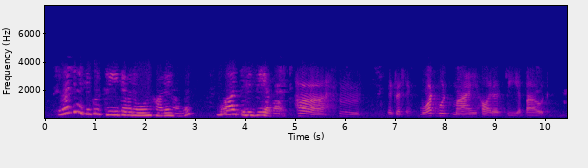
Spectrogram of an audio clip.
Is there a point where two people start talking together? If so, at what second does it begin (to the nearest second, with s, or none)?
none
